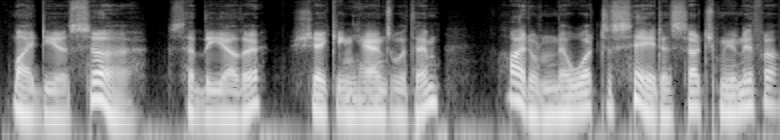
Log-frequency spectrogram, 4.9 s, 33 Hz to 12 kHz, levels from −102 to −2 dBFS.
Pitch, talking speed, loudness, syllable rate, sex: 110 Hz, 235 wpm, -18 LUFS, 5.6 syllables/s, male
